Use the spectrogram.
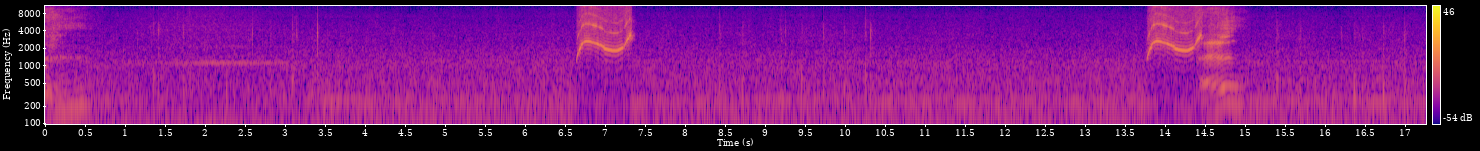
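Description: Two short melodic whistles, one around the middle and one near the end, rise and fall over steady ambient background noise while a player explores in a zombie survival video game.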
